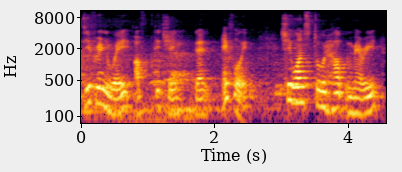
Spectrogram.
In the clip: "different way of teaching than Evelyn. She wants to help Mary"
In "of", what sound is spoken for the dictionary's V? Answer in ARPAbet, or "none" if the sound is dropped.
P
